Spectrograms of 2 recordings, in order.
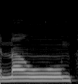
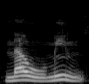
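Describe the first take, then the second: First: Slow, level "নাউম", held as at a stop; drawn-out pausal ending. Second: Said in the usual way. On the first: Shown as a demonstration. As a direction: stretch the "উ" in "নাউম" before the final m. ("নাউম"-এ উ টেনে থামা) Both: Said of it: "ওয়াকফ করলে".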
